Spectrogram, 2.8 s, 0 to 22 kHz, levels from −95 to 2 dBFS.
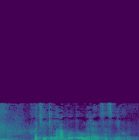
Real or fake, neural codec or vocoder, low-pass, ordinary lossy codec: fake; codec, 24 kHz, 0.9 kbps, DualCodec; 7.2 kHz; MP3, 24 kbps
